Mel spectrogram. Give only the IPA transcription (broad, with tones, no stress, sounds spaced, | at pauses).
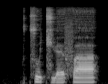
t͡s u˥˩ t͡ɕ ɥ ɛ˧˥ f ä˥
